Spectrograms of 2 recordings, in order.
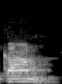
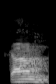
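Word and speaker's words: calm: यल के बाद यम आता है तो यल का उच्चारण नहीं होता।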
